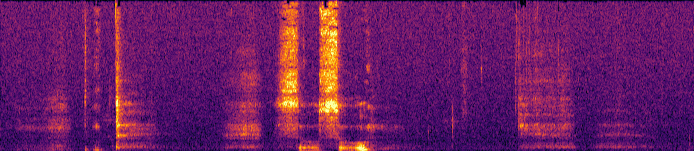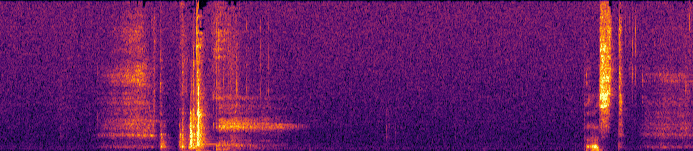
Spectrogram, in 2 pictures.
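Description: Small metal parts click and tap together close by.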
